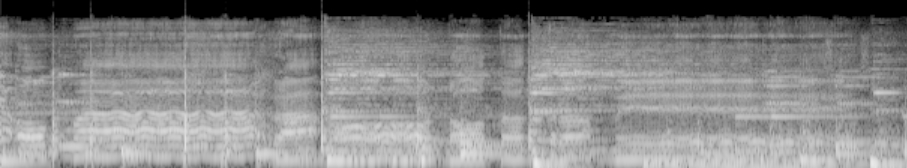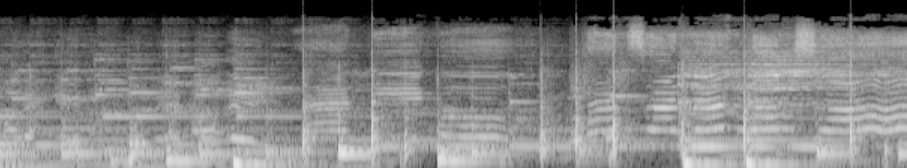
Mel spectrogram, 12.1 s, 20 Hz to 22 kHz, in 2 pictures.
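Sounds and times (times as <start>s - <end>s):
ringing metallophone notes: 0.0s - 12.0s
kendang drum strokes: 2.2s - 8.8s
woman singing gliding notes: 6.0s - 11.8s.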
